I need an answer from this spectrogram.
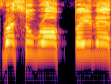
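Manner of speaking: high, punchy promo read; announcer plug. Pretend. Guest plugging Wrestle Rock to listeners, promo announcer voice. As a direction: sell the show like a ring announcer. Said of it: "plugging the show like an announcer".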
